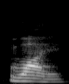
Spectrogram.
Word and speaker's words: why: बोलें Why? H जो है वो ऑलमोस्ट साइलेंट है।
